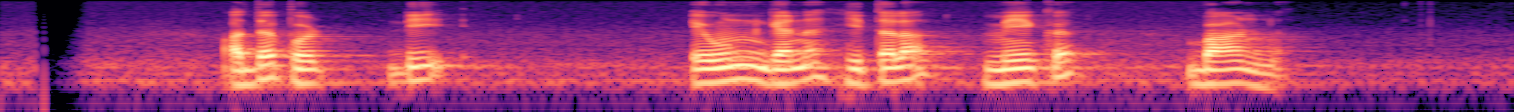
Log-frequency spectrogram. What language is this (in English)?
Sinhala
